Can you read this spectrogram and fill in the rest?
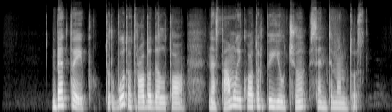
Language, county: Lithuanian, Alytus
